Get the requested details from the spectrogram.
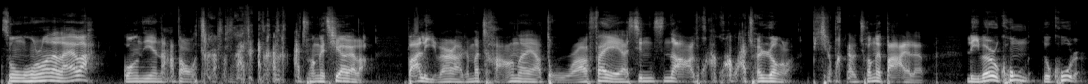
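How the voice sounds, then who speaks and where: A man retelling a classic tale in casual chat, lively and full of sound effects. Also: medium pitch, quick pace. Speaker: podcast storyteller.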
